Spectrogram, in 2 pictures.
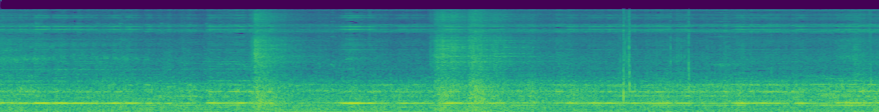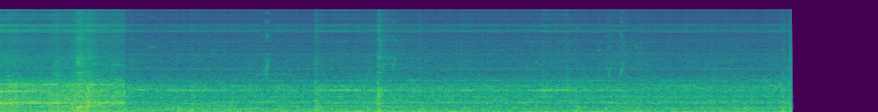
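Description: Train running, with a steady high wheel squeal over a low rumble; the squeal stops about twelve seconds in, leaving the rumble.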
